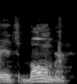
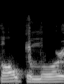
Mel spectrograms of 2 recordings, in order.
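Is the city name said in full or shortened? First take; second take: shortened; full. First: The name is squeezed into two short syllables. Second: The name is said in full, all syllables. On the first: The speaker calls it right. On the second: The speaker calls it wrong. "it's not"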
